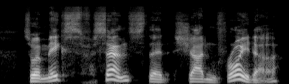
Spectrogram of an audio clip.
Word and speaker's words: schadenfreude: it makes sense that schadenfreude which is the actual german pronunciation uh means joy over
